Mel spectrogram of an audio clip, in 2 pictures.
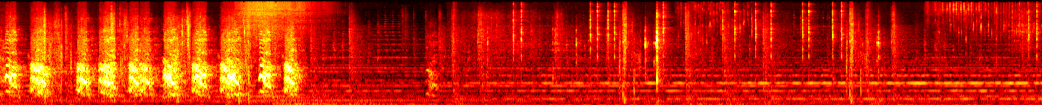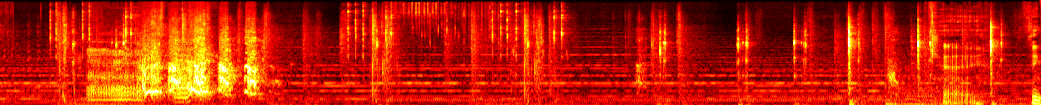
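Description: Dogs bark in a video game, bursts of yips and barks near the start and again midway, over constant game ambience and steady keyboard typing, with occasional voices.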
